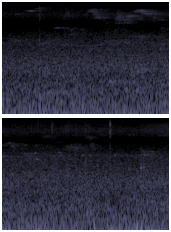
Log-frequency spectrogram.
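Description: Outdoor ambience: a steady low rumble, with a few faint high bird chirps about one and a half to two seconds in.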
